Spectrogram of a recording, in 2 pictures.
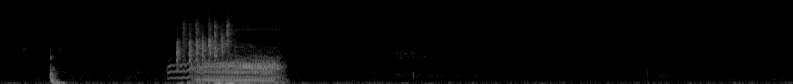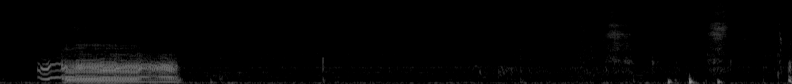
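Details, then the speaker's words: Two loud, rattling snores about six seconds apart in a quiet room, faint clicks between, from a napping Chihuahua, snoring loud enough to be heard over the TV; snoring. "you are so loud i'm sorry but you were snoring so loud you were snoring over the tv"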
